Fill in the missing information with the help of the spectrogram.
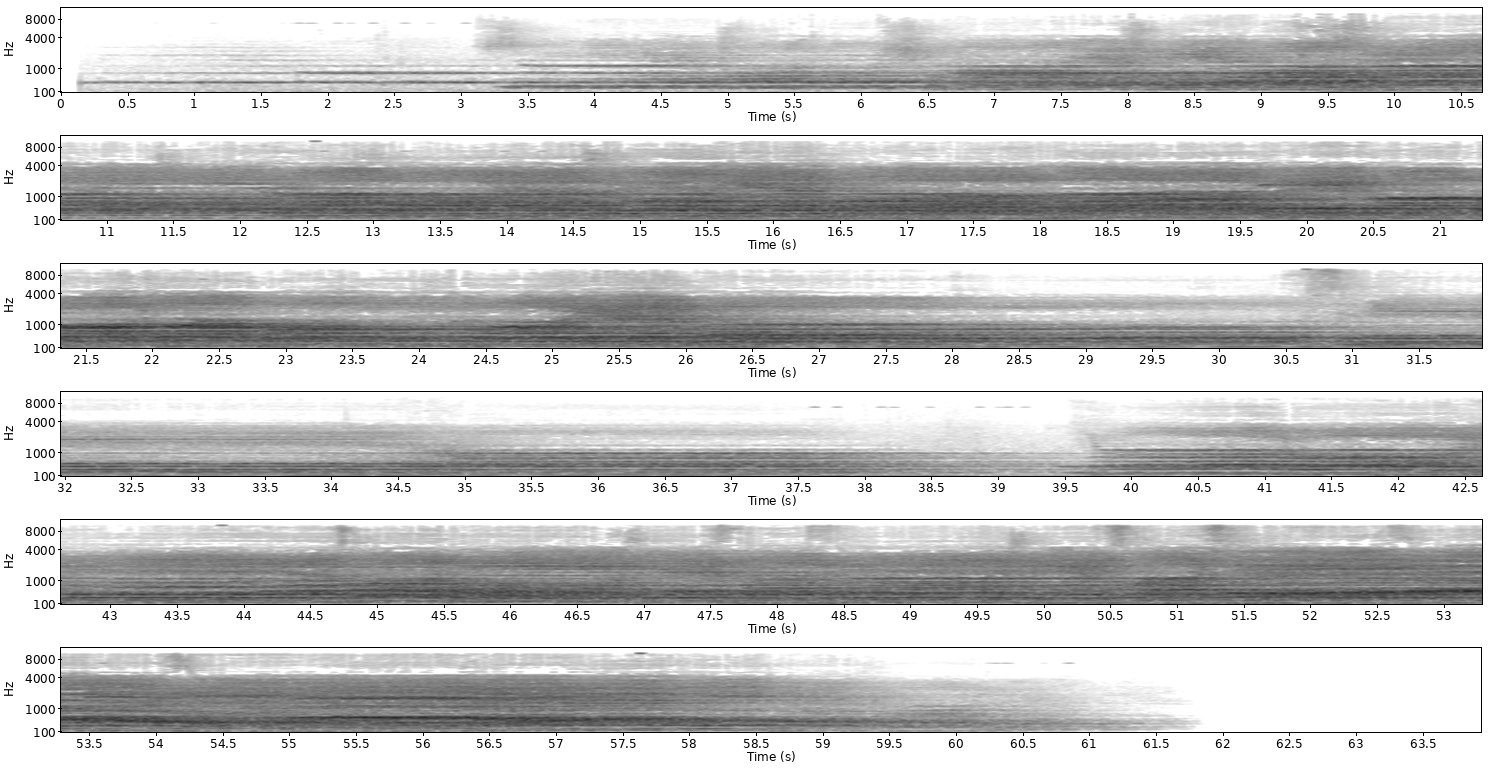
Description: Genre-Style-Forme : Choral ; Orthodoxe ; Sacré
